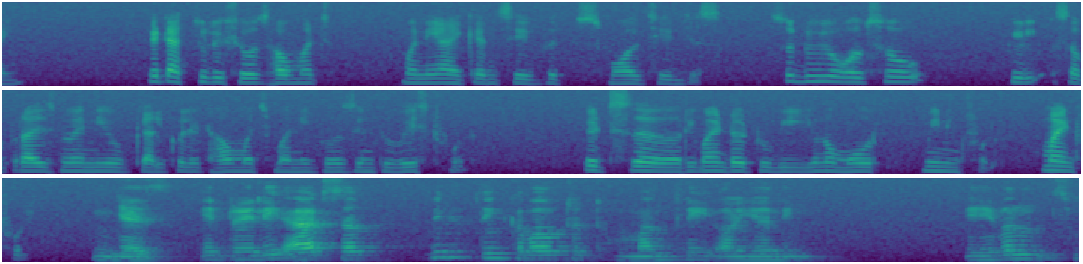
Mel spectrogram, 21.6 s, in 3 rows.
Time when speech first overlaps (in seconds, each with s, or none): none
